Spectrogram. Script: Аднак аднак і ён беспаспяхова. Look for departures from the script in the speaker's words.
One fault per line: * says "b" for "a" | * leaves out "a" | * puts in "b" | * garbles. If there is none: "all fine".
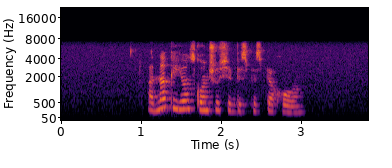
* leaves out "аднак"
* puts in "скончыўся"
